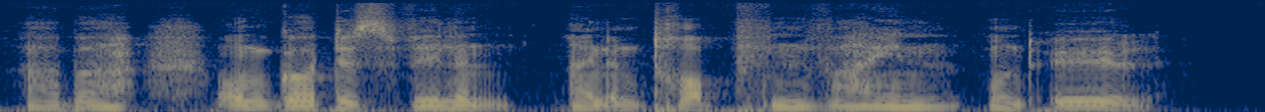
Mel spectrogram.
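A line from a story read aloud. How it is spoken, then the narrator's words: Groaning. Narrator (German): stöhnte Kandid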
